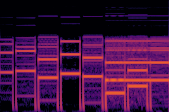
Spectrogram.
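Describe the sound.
A telephone hold line's ringing tone plays as a quirky run of short, steady electronic beeps, each at a different pitch, following one another at a brisk, even pace with no voices.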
